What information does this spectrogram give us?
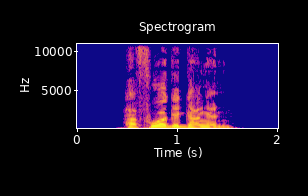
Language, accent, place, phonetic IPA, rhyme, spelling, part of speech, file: German, Germany, Berlin, [hɛɐ̯ˈfoːɐ̯ɡəˌɡaŋən], -oːɐ̯ɡəɡaŋən, hervorgegangen, verb, De-hervorgegangen.ogg
- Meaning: past participle of hervorgehen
